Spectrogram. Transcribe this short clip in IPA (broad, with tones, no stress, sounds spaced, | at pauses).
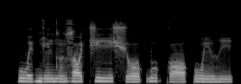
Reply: w ɪ˨˦ ɡ ĩ˨ d ũ˨ z ɔ˨˦ t͡ʃ iː˦ ʃ o˨˦ ɓ u˦ k ɔ˨ | w ĩ˨ β i˨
